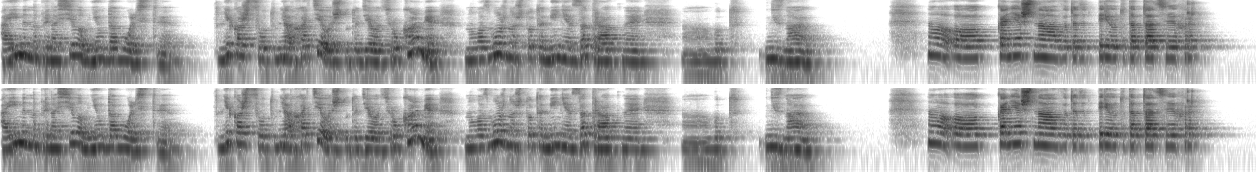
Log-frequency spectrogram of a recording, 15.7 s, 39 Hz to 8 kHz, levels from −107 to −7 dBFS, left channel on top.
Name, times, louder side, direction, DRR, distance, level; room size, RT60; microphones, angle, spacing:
voice 1, 0.0-2.2 2.7-9.2 9.6-10.1, equal, 45° right, -2 dB, 2.4 m, -34 dB
voice 2, 11.1-14.9, right 1 dB, 15° right, -1 dB, 1.9 m, -31 dB
12.0 x 5.4 x 2.7 m, 0.65 s
head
